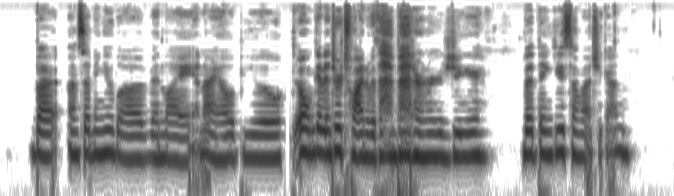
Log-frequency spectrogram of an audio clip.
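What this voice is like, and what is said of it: Strained, failing voice. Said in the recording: “I'm losing my voice.”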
